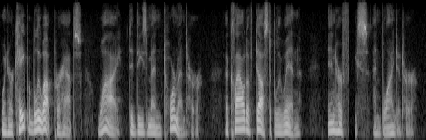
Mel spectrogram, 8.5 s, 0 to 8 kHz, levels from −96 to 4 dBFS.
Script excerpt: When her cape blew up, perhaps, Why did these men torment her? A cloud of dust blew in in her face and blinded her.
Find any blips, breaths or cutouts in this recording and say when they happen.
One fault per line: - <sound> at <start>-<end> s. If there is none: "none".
- dropout at 7.0-7.1 s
